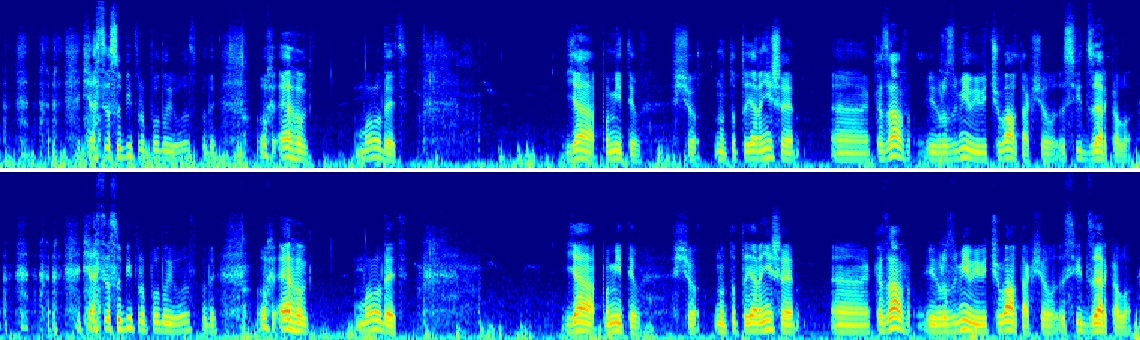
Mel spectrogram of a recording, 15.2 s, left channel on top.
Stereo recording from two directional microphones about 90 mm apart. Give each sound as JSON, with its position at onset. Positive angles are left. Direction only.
{"t": 0.0, "sound": "speech", "side_deg": 20}
{"t": 4.8, "sound": "a sound", "side_deg": 25}
{"t": 7.5, "sound": "speech", "side_deg": 35}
